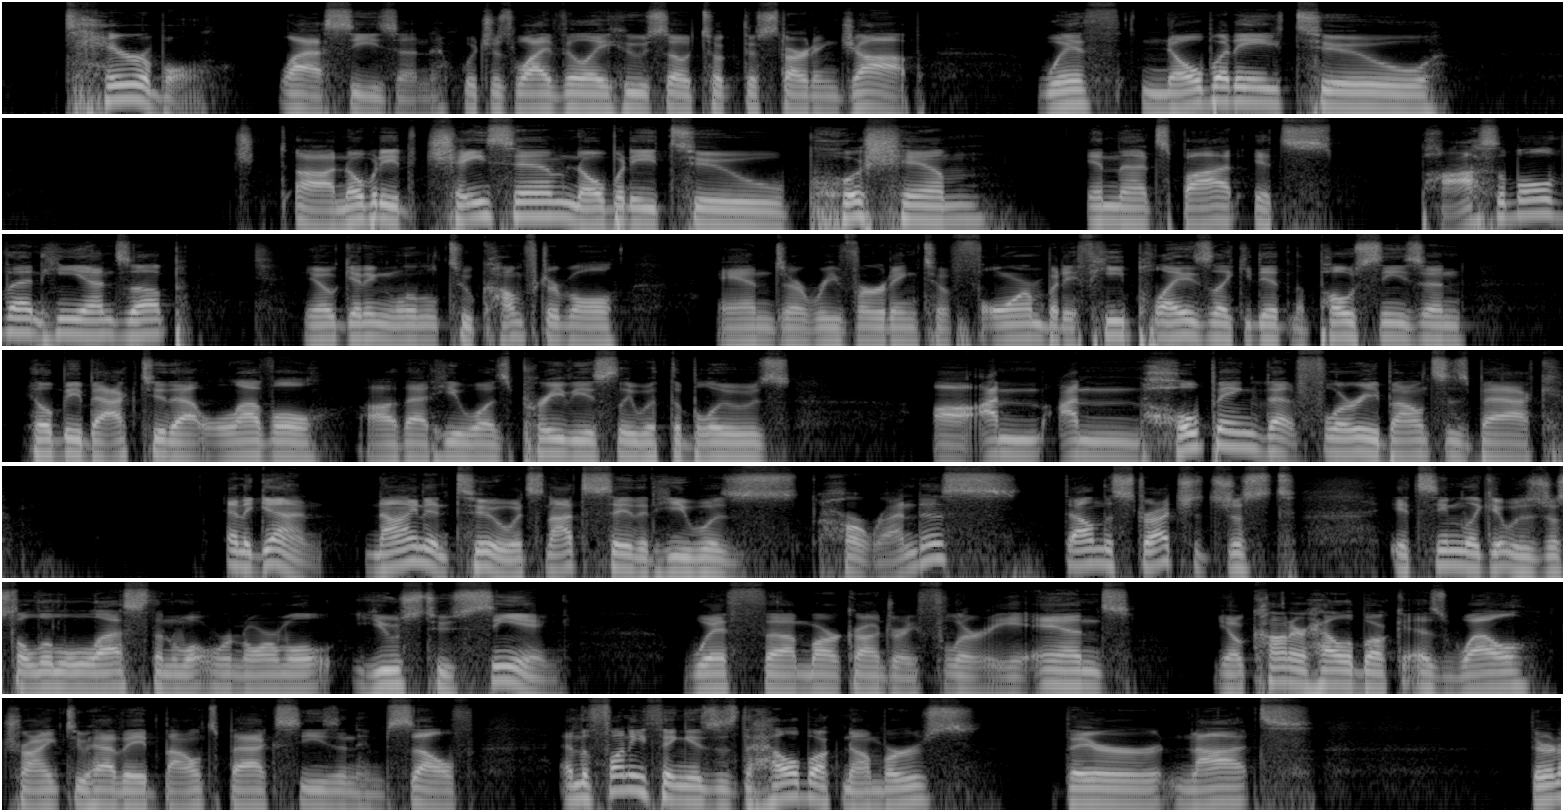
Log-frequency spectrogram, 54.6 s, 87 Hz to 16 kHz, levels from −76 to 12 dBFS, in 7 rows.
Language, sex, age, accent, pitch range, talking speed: English, male, 30-49, American, 110-130 Hz, 155 wpm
